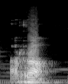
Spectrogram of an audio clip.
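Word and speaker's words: راء: première en fait c'est la lettre RA c'est comme un r espagnol elle n'a pas de point et c'est un r roulé ça fait RA RA RA la deuxième lettre c'est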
